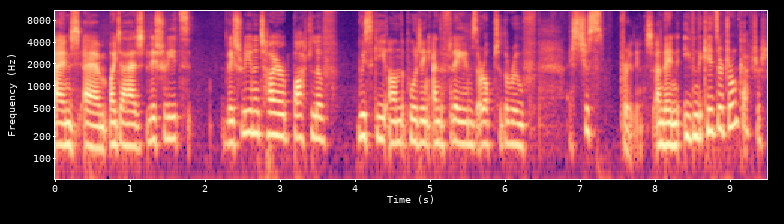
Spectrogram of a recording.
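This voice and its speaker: A woman's fairly low voice at a fairly quick pace, with ordinary pitch variation. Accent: Cork. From Ireland, Cork. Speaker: actress and comedian. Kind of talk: casual chat.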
